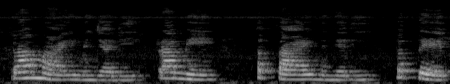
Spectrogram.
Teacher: Perubahan ini terjadi pada bunyi vokal rangkap I ke vokal tunggal e.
